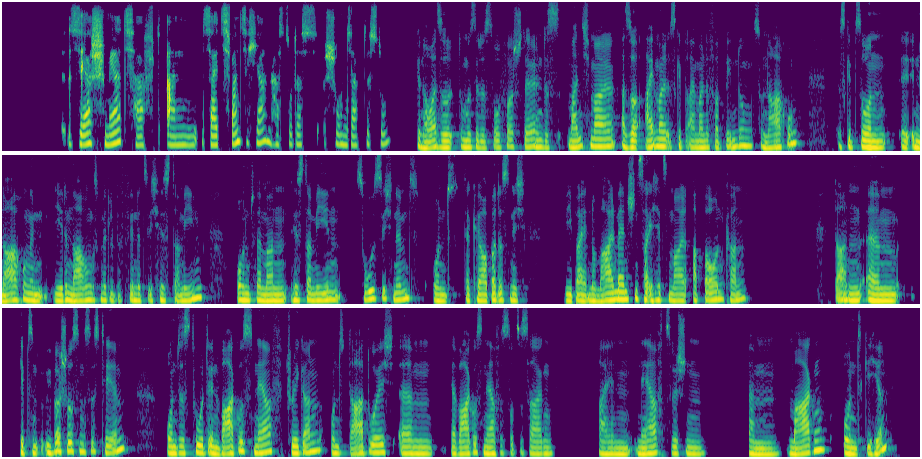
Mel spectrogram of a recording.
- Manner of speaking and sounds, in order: none
- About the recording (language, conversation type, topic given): German, advice, Wie kann ich besser mit Schmerzen und ständiger Erschöpfung umgehen?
